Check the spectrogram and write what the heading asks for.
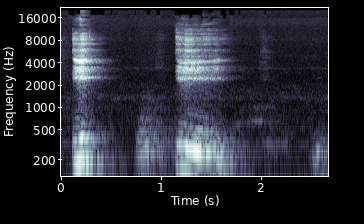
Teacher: ये तालु के आसपास इसकी ध्वनि उत्पन्न हो रही है, लघु ई और दीर्घ ई। इस प्रकार इनको क्या कहेंगे, तालव्य।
